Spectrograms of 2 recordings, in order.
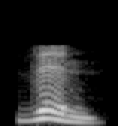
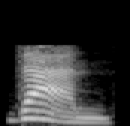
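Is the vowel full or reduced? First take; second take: reduced; full. First: The word has a reduced, weak vowel. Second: The word has a full, clear vowel.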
